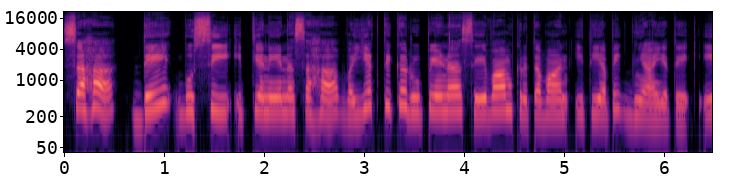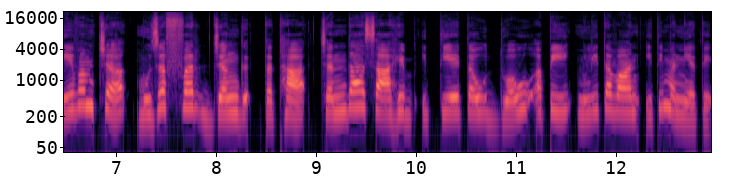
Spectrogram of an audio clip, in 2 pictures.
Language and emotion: Sanskrit, neutral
